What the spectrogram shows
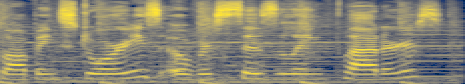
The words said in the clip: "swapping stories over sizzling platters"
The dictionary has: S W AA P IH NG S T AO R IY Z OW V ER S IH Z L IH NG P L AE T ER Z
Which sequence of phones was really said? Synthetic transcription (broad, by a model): AA P IH NG S T AO R IY Z OW V ER S IH Z L IH NG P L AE T ER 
